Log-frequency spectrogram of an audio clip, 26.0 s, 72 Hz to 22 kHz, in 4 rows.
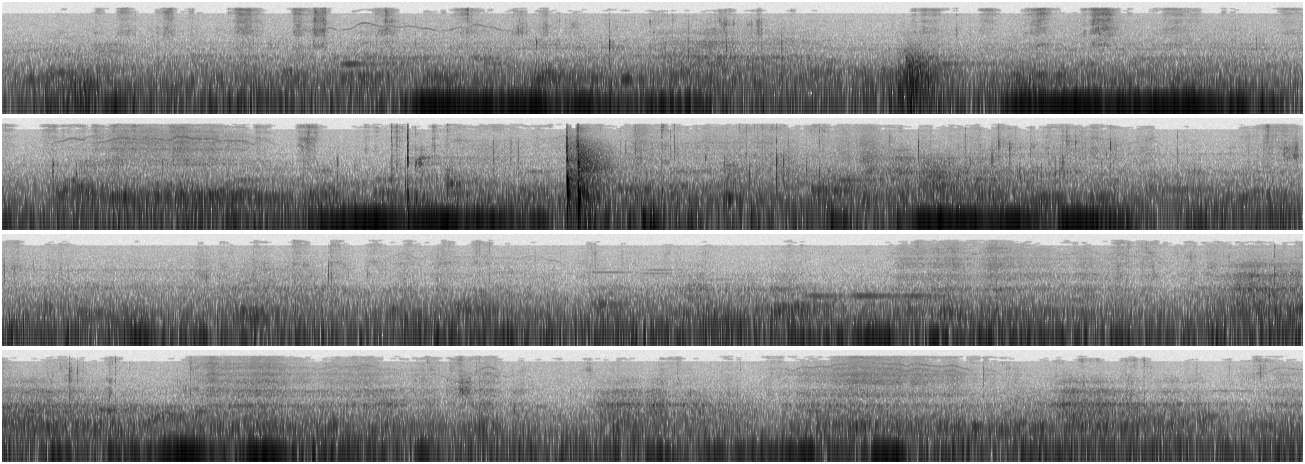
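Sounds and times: faint low hum: 0.0s - 26.0s.

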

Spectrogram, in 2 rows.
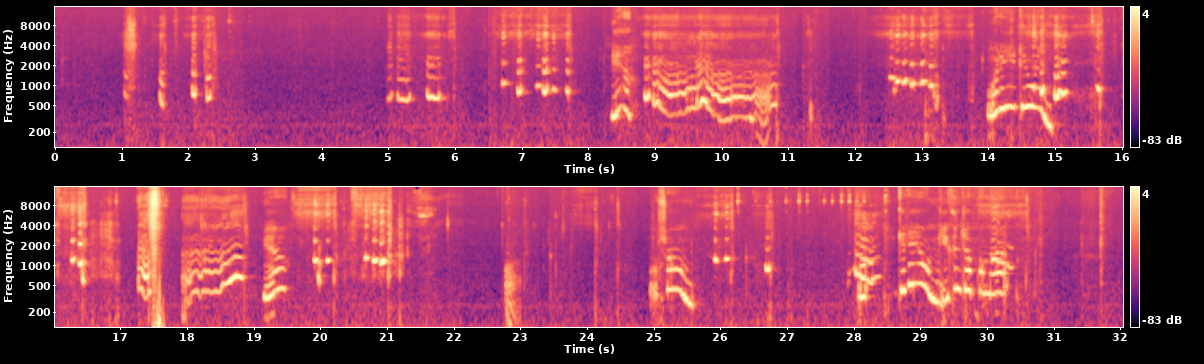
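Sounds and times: puppy whining: 1.0s - 2.5s, 5.0s - 7.8s, 8.6s - 11.0s, 12.3s - 13.8s, 14.6s - 19.0s, 19.6s - 21.9s, 25.7s - 27.0s, 27.8s - 28.6s, 29.8s - 30.8s.

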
